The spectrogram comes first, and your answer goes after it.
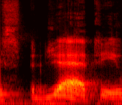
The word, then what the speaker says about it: spaghetti: wanted uh oh spaghetti so the problem is if you just went like this that would be spagetti which is not the word so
